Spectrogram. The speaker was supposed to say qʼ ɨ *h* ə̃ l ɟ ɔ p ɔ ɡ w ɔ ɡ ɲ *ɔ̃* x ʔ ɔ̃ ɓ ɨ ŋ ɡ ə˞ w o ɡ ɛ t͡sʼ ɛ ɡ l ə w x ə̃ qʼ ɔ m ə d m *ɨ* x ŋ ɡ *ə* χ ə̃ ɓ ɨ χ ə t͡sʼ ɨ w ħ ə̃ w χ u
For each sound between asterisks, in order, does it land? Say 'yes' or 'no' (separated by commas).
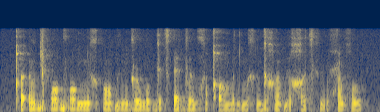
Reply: no, no, no, no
